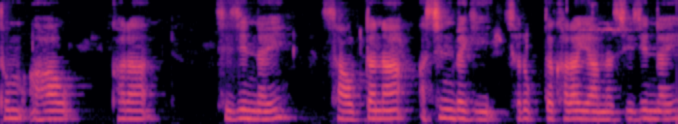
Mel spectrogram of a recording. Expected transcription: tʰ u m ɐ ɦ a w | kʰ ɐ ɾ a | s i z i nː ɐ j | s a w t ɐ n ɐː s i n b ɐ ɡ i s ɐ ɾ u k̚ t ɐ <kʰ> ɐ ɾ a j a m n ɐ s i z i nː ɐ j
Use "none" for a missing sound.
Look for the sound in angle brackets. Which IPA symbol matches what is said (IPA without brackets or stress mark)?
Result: kʰ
